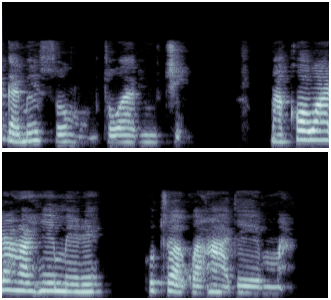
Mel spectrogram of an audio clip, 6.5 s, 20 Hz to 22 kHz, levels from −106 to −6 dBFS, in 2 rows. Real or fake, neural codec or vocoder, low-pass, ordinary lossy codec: real; none; none; none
